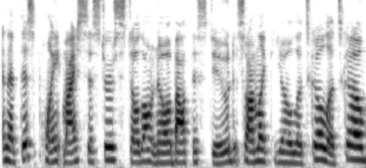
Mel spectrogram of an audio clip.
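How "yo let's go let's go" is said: normal talking voice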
